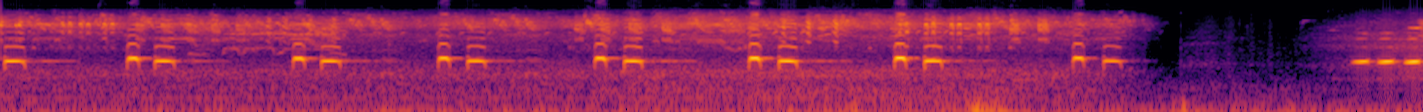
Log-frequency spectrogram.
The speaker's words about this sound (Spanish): Vamos a escucharlo, porque tenemos ese archivo aquí. Vamos a ver. Este es el cuco.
